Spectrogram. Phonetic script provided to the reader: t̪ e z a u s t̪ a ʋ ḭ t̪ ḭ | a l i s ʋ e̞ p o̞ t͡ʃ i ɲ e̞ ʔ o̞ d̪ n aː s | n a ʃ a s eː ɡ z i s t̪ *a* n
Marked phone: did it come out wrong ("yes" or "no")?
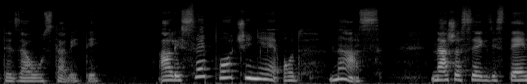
yes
